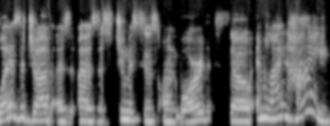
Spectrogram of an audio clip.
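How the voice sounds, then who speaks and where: At a moderate pace and medium pitch, a woman speaks in a dark, mellow, somewhat breathy voice with lively intonation. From Quebec, Montreal. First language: French. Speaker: yacht stewardess and massage therapist. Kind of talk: interview.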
